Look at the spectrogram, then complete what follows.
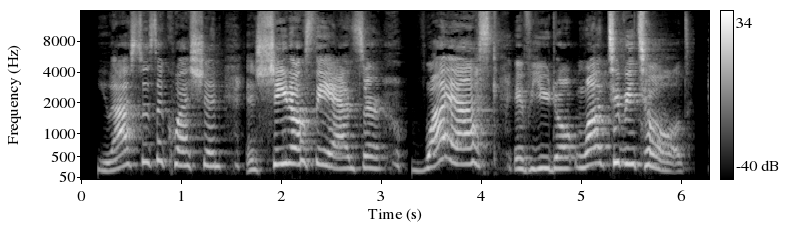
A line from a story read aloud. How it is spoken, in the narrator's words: Ron said loudly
